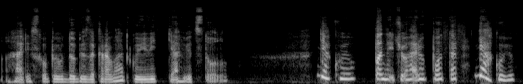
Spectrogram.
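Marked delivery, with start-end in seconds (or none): 3.2-5.2 high elf voice, a touch breathless; grateful little elf piping thanks; squeaky, mildly winded elf; panting elf, lightly played. A narrator's reading. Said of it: "задихаючись".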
